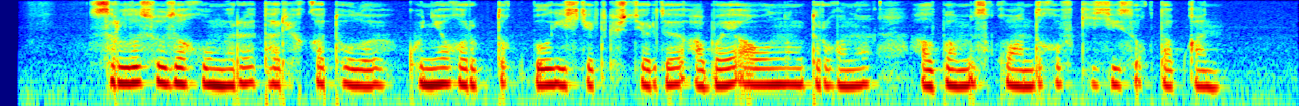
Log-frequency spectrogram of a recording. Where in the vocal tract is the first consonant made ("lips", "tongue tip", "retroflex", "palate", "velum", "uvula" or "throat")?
tongue tip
